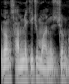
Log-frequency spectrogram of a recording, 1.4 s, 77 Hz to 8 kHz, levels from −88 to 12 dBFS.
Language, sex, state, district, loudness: Bengali, male, West Bengal, Kolkata, -18 LUFS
